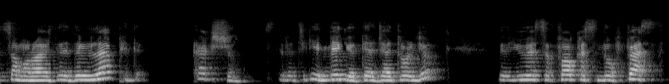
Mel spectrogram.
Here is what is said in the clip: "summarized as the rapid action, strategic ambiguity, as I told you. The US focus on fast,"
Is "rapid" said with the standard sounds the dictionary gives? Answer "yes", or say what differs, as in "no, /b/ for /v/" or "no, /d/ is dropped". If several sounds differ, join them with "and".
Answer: no, /l/ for /ɹ/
